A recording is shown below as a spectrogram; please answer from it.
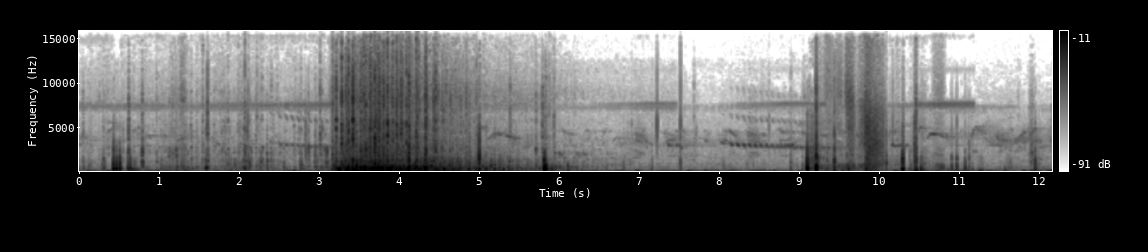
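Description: A burst of flapping wings as pigeons are released and take off together, a loud fluttering rush midway, then scattered taps and another brief flurry of wingbeats.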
